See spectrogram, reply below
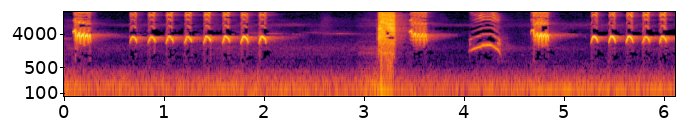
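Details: Ashy drongo song used to provoke other birds to sing. A loud opening note leads into a fast row of crisp chirps, then a harsh burst, a drawn note, a pair of arched slurs and another chirp series.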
